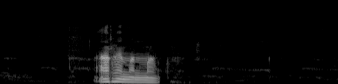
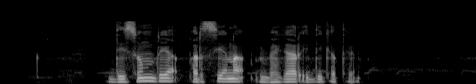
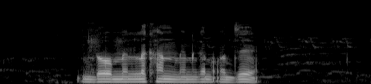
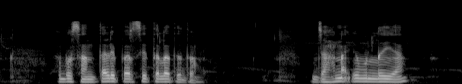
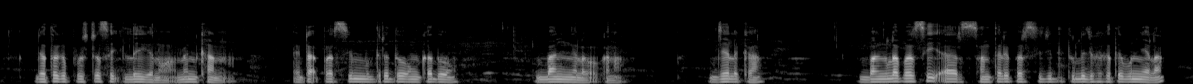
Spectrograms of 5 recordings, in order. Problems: none marked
